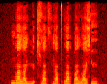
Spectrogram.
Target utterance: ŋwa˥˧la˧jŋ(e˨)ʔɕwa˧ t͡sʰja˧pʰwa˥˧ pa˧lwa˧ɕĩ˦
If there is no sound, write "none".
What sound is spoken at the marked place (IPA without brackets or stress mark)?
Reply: e˦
